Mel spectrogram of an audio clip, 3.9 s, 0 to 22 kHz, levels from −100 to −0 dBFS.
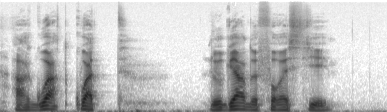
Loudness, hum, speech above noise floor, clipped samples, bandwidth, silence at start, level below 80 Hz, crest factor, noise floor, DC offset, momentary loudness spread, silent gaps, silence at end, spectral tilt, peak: -22 LUFS; none; 33 dB; under 0.1%; 19 kHz; 0.15 s; -44 dBFS; 20 dB; -54 dBFS; under 0.1%; 8 LU; none; 0.55 s; -6.5 dB/octave; -4 dBFS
